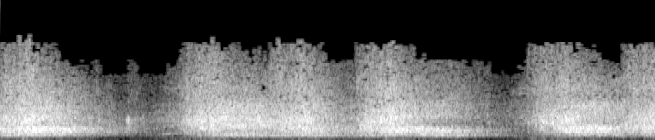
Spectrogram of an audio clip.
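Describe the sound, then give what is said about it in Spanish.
A carnival audience at the Gran Teatro Falla roars for the chirigota Los Yesterday, a first-prize winner, in loud crowd cheers that rise and fall in a few swelling waves with brief dips between them. “Y aquí está cómo responde el público del Falla con los Yesterday.”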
